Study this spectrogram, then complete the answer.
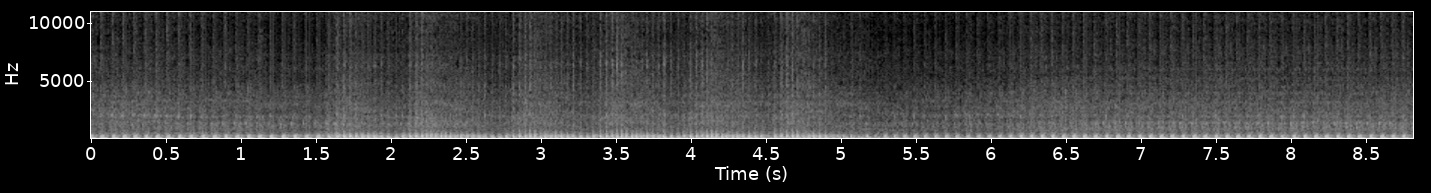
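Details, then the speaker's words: Aprilia motorcycle engine just installed and started, carbureted: even low thumping idle about three and a half beats per second, a brief rev, settles back smoothly; smoke is exhaust sealer burning off; normal running. "And that, ladies and gentlemen, is the sound of success."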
